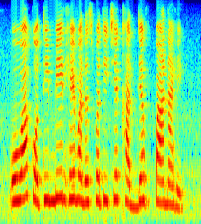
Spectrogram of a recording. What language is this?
Marathi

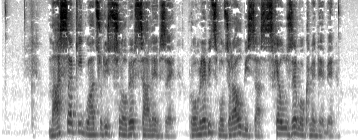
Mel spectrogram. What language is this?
Georgian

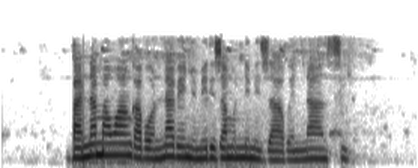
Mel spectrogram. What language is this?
Ganda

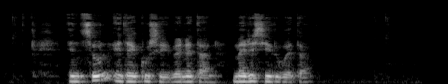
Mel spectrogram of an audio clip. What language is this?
Basque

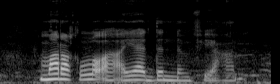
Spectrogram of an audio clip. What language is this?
Somali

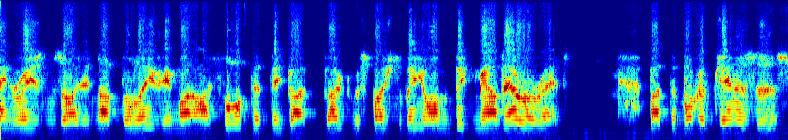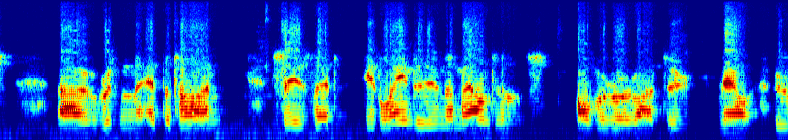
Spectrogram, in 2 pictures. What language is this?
English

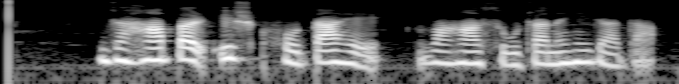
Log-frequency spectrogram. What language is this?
Urdu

